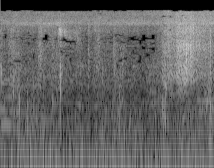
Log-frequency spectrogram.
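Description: A pause in a man's talk: steady outdoor background noise with a few faint clicks and a short hiss, like a breath, near the end.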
